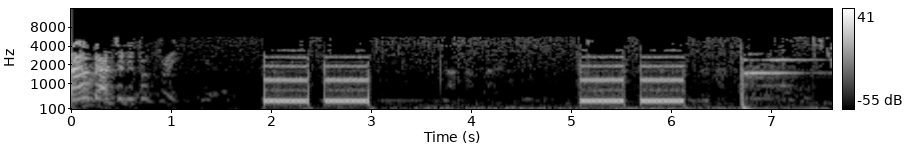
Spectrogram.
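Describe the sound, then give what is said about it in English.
A telephone rings while someone places a call, after a brief clatter at the start. The ringback sounds as four loud pulses in two paired double-ring bursts with silence between them, and a different tone sounds at the end. “I must make a telephone call.”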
